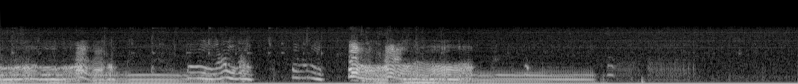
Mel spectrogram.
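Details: A critically ill male dog plays a grip game with a younger female companion, tail relaxed; loud, rough growls with wavering, harmonic tones rise and fall in bursts over several seconds, broken by short pauses.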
